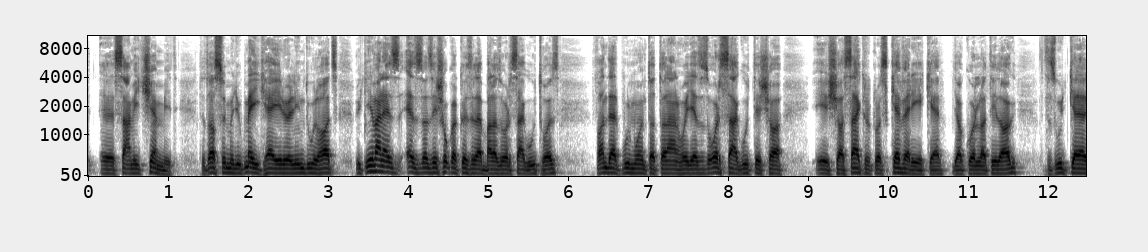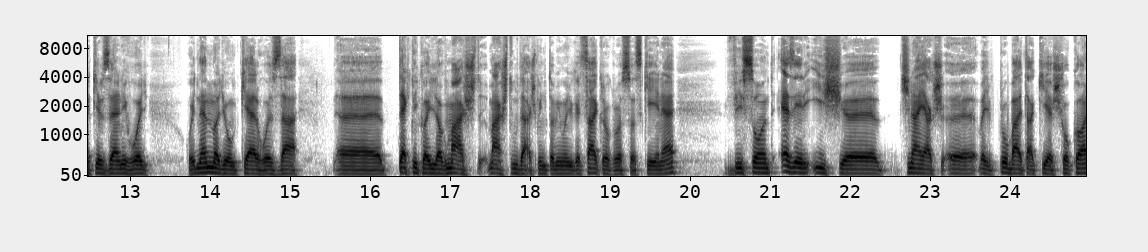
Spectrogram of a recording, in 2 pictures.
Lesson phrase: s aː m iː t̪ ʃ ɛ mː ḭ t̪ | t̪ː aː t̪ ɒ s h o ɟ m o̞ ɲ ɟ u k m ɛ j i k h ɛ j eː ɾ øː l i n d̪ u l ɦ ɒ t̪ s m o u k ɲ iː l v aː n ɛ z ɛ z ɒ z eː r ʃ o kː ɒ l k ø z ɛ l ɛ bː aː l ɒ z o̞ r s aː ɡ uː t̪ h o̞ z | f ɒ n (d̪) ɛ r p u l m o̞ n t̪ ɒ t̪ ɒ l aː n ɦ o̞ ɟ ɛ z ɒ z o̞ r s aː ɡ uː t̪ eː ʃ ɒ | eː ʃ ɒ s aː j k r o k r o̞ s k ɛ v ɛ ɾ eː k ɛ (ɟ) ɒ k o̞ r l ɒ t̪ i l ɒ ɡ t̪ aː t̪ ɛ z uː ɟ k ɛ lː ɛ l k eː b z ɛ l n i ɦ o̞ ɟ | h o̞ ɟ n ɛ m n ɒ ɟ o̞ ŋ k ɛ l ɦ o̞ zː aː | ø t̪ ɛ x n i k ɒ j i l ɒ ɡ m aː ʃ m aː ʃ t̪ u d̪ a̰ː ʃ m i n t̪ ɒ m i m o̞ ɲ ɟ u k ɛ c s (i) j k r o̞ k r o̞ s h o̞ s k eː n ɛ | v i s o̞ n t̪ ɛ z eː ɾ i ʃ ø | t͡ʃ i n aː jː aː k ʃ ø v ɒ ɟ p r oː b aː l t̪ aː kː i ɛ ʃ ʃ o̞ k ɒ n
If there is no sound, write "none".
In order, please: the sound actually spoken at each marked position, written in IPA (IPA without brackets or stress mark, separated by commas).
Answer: d̪, ɟ, a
